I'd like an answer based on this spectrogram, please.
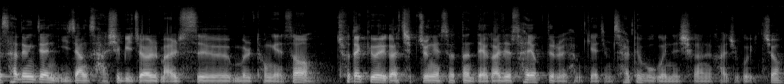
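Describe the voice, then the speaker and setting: Speech comes at a fairly quick pace with hardly any pauses. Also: man. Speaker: pastor. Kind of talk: sermon. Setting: church.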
